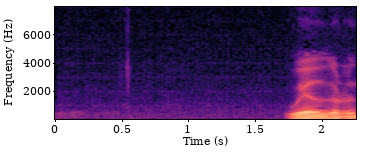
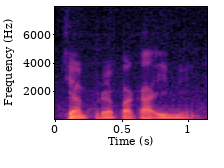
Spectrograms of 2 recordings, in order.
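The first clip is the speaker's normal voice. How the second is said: ordinary talk, nothing marked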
